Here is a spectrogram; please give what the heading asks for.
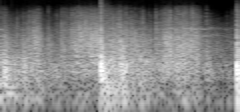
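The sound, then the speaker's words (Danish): Fireworks going off inside a living room: dense, continuous crackling and fizzing, with two sharper bangs standing out, one midway and one just before the end. “Og pludselig er det så om, at der kommer et fyrværkeri i luften inde i stuen.”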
